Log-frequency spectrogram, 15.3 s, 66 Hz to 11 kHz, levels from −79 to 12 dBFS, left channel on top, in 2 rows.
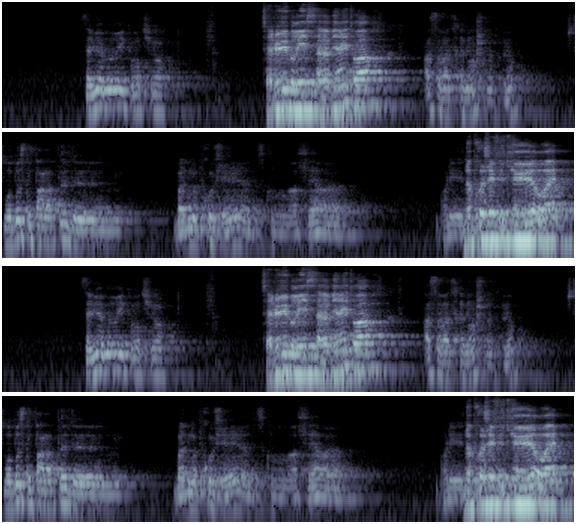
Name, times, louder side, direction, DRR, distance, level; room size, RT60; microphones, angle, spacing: voice 1, 1.1-2.2 5.6-6.9 7.5-9.2 9.9-12.2 13.5-14.9, equal, 65° right, 3 dB, 1.8 m, -29 dB
voice 2, 3.5-5.0 13.8-15.0, left 1 dB, 25° right, 2 dB, 3.6 m, -17 dB
27.0 x 19.5 x 6.8 m, 1.2 s
head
